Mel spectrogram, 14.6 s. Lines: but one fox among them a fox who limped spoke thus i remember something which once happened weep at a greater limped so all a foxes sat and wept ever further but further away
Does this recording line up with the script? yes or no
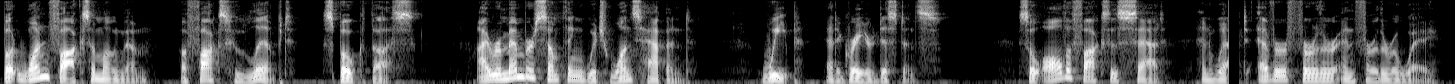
no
